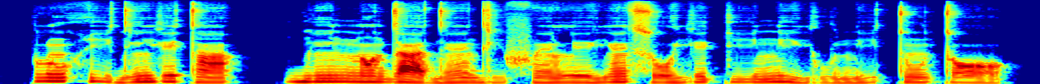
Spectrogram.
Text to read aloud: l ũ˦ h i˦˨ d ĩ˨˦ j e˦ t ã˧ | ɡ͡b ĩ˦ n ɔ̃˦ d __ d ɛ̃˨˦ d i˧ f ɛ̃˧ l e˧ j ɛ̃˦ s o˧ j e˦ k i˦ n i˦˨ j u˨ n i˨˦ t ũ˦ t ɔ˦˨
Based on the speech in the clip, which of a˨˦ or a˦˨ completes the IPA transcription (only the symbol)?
a˦˨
